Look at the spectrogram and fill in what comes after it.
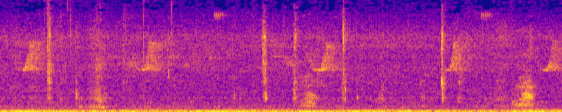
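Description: Faint chewing and wet mouth clicks of someone eating grilled squid, over a low steady background rumble. A few short high chirps sound now and then.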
